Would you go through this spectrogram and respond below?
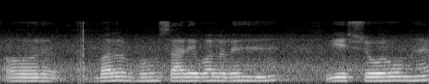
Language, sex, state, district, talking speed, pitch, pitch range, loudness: Maithili, female, Bihar, Samastipur, 155 wpm, 170 Hz, 165-175 Hz, -14 LUFS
